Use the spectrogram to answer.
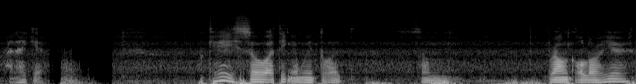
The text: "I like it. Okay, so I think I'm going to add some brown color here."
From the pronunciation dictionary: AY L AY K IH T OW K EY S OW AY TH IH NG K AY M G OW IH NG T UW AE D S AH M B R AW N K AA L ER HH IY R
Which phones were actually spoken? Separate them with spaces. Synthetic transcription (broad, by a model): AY L AY K IH T OW K EY S OW AY T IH NG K AY M G OW IH NG T UW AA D S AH M B R AW N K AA L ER HH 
